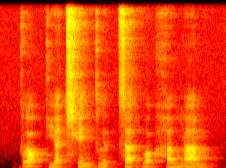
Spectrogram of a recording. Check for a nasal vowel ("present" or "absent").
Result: absent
